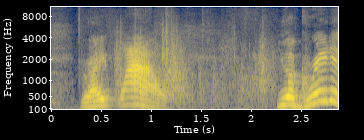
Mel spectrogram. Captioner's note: paper rustles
